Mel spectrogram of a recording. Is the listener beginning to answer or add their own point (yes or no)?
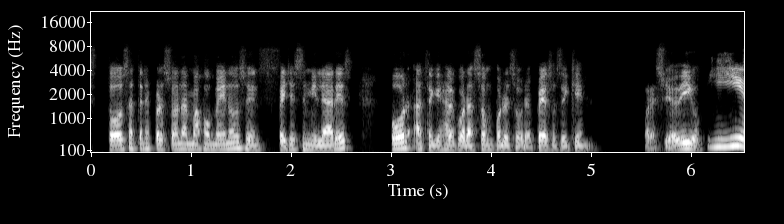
yes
